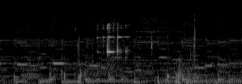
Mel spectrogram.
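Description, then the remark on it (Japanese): A single bright clink of drinks touching in a toast, one of beer and one of Alpaca red wine, with a short ringing tone, heard over quiet background music. “じゃあ、お疲れ様です。これから です。はい、お疲れ様です。はい、乾杯。”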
